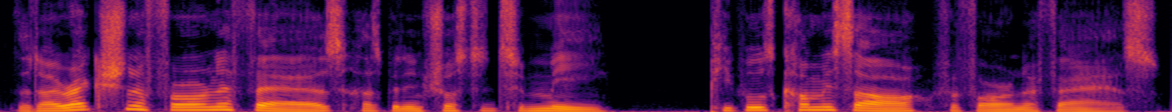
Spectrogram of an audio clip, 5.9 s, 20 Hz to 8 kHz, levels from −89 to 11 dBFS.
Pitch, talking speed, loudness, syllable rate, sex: 150 Hz, 155 wpm, -17 LUFS, 5.0 syllables/s, male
